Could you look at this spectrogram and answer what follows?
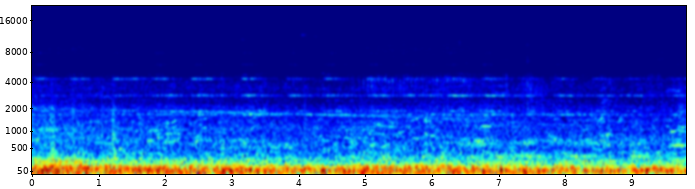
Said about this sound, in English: If you'll be leaving us here, just stay seated till we come to a full stop. Gather your belongings and step carefully from the train.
